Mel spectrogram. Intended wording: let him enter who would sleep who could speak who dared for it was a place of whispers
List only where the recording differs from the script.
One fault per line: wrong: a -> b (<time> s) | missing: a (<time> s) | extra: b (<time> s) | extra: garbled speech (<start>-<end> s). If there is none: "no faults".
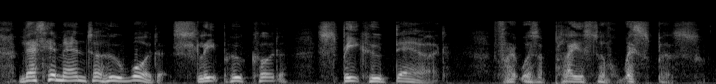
no faults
